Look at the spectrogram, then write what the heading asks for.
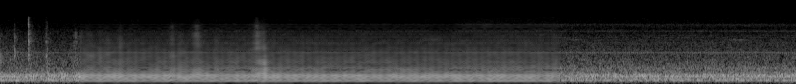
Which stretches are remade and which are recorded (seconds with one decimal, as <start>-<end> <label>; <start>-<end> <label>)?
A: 0.0-0.8 recorded; 0.8-5.6 remade; 5.6-8.0 recorded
